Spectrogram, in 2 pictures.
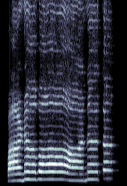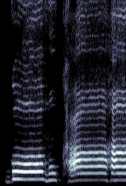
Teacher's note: పణవా వ కు దీర్ఘం ఉంది దీర్ఘాక్షరం అది దీర్ఘంగానే పలకాలి.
